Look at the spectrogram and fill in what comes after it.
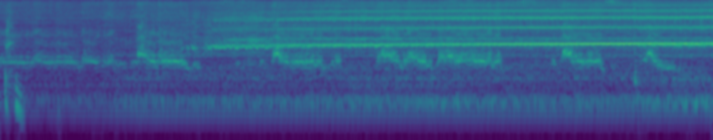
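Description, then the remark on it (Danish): A reel-to-reel tape machine spooling at speed, its thin, high whine gliding slowly upward in pitch and growing louder over a low mechanical rumble, with a few brief squeaks along the way. “Det er en lyrekteret fire, der spoler.”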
